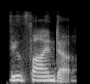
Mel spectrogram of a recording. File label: "viewfinder", Indian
